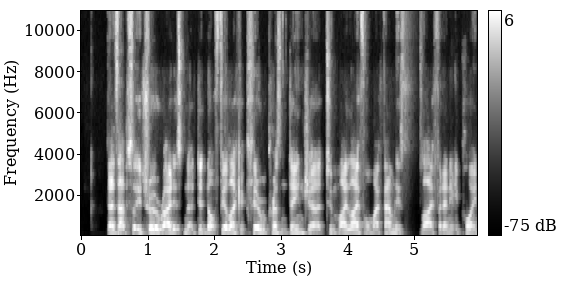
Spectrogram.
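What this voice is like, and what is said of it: British accent. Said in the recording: “my strange British accent”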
